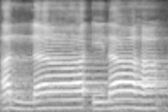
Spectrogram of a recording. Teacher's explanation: اللہ، اور لام پر زبر کے ساتھ الف بھی ہے تو لام کو ایک الف کے برابر کھینچ کر پڑھیں گے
